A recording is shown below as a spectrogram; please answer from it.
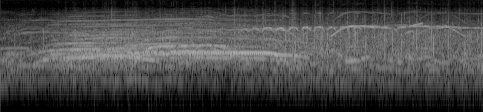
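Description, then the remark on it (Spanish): A packed crowd of boxing fans in the Zócalo in Mexico, watching on a giant screen, roars and cheers continuously, a dense wash of many overlapping voices with rising shouts and whoops, loud and sustained throughout. “Está la jefa de gobierno desde sus oficinas comunicándose ante un zócalo repleto de aficionados del boxeo aquí en México a través de una pantalla gigante instalada ahí.”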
